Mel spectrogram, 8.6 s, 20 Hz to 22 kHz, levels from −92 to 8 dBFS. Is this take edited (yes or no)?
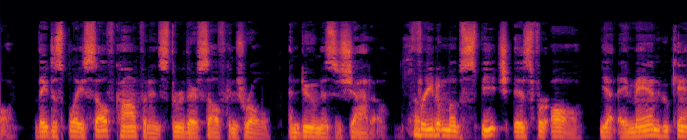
yes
